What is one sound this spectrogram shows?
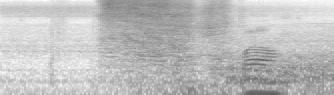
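A futuristic gun fires with a loud whooshing burst.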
